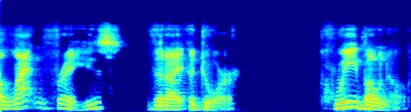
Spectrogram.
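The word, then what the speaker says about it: cui bono: Qui bono. Cui in Latin. CUI is pronounced qui bono translation for whose benefit?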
